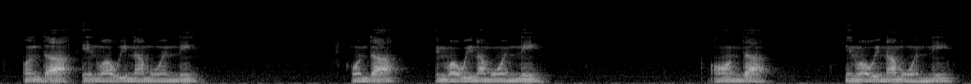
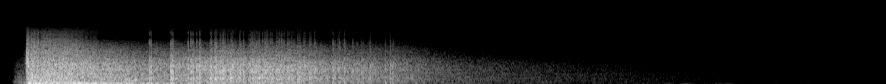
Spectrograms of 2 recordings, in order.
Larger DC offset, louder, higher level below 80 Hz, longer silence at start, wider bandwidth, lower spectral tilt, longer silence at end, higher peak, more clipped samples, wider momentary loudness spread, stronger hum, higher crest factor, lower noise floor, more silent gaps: neither; second, -28 LUFS vs -15 LUFS; second, -52 dBFS vs -22 dBFS; about the same, 0.25 s vs 0.2 s; first, 7 kHz vs 5.2 kHz; second, -8 dB/octave vs -10.5 dB/octave; second, 0.15 s vs 4.55 s; second, -10 dBFS vs 0 dBFS; neither; second, 11 LU vs 16 LU; neither; about the same, 20 dB vs 16 dB; second, -57 dBFS vs -88 dBFS; neither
